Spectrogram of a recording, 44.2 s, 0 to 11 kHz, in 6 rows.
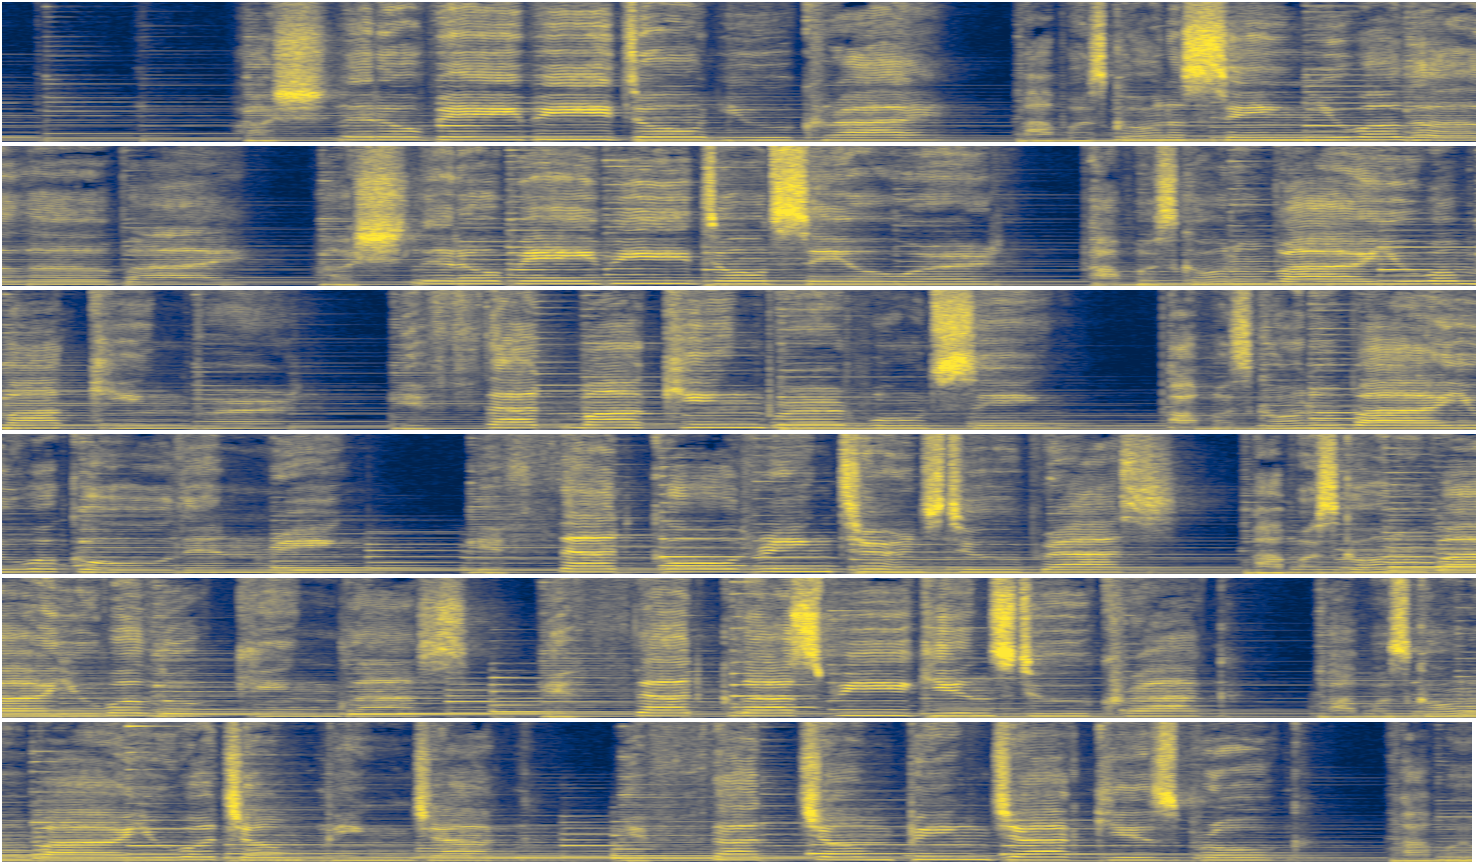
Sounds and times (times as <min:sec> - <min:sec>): Music: 0:00.0 - 0:44.2.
